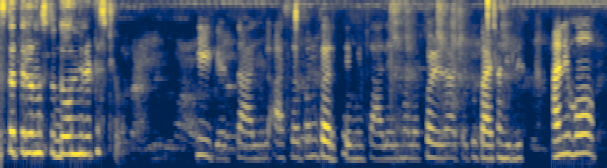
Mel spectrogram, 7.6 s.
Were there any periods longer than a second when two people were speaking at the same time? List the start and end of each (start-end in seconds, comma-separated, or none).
none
